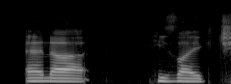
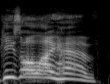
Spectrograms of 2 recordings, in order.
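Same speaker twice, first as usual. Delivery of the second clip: high, loud desperate wail; desperate cry; 10 semitones higher, 6 dB louder than usual. Retold or imitated. Boy begging the gunman to spare his friend, loud desperate wail. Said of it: "He's like".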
